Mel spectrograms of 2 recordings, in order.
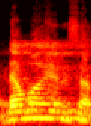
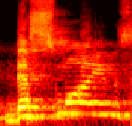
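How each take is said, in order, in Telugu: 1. మొదటి అచ్చు తర్వాత s ధ్వని వినిపించదు. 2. మొదటి అచ్చు తర్వాత s ధ్వని వినిపిస్తుంది. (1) "అనాలంటే" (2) "అనకూడదట"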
